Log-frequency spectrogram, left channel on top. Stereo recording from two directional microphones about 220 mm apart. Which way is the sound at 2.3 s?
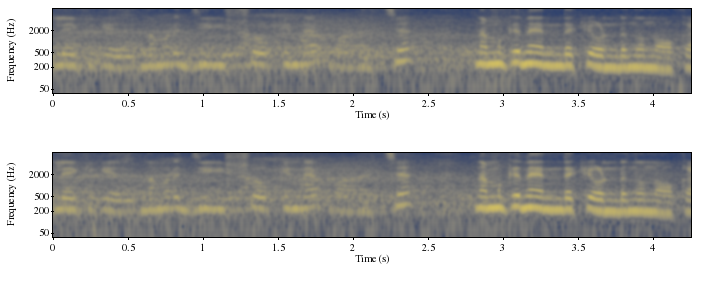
5° left (ahead or behind).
